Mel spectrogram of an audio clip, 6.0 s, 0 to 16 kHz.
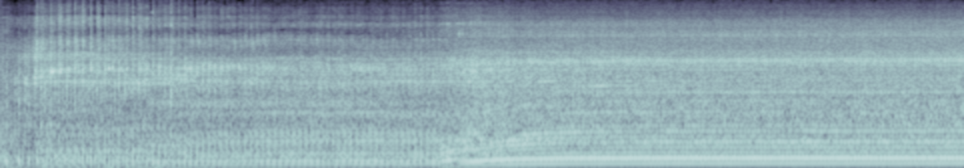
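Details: Stihl BR430 backpack blower on fresh non-ethanol premix: rough, labouring note, then revs sweep up and hold; it hesitates and bogs at full throttle. Suspected fuel/carburetor related, tank vent being checked; not confirmed.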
